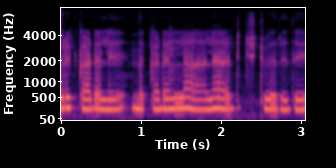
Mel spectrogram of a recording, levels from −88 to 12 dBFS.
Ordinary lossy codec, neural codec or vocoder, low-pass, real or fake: none; none; 7.2 kHz; real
